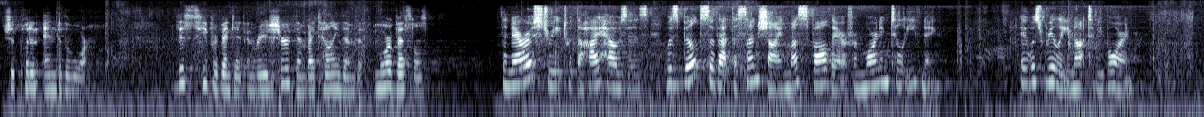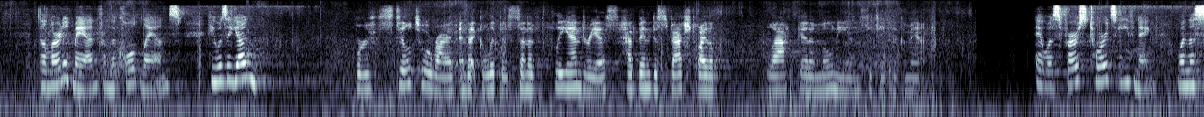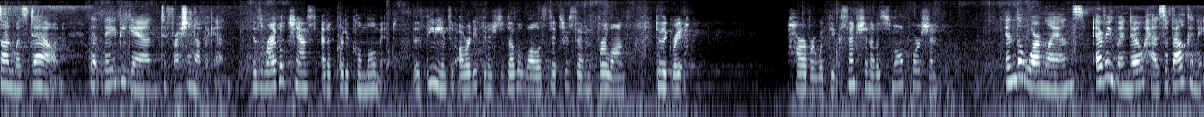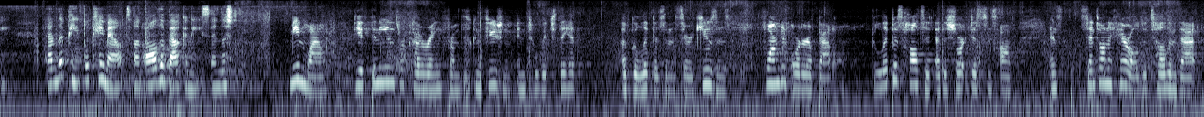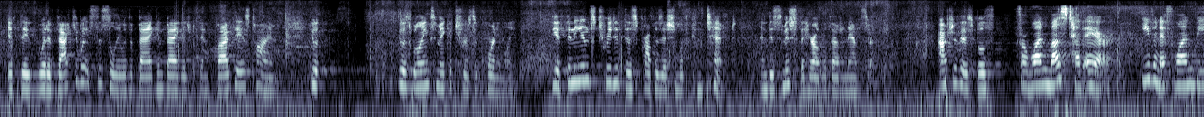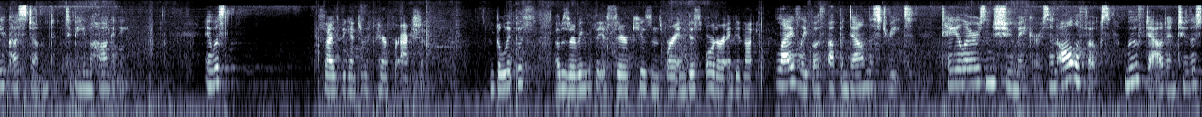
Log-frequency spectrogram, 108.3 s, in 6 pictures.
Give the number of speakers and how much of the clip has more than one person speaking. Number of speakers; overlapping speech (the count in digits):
2, no overlap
